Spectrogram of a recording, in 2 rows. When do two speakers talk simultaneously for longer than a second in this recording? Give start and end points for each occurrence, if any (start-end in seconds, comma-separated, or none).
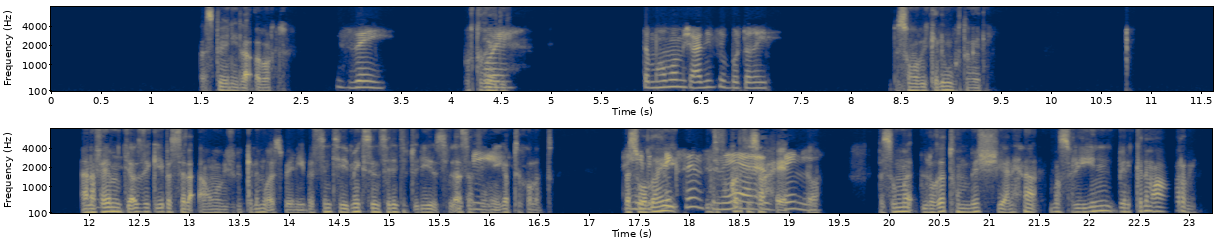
17.4-19.3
